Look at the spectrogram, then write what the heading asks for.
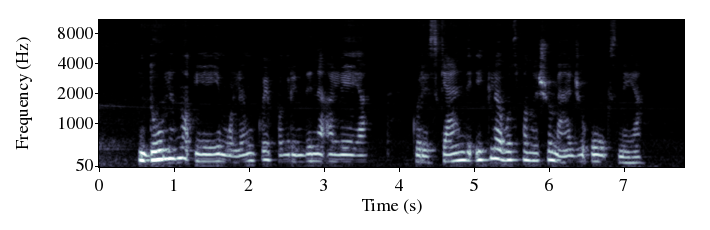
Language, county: Lithuanian, Kaunas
